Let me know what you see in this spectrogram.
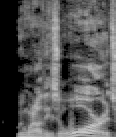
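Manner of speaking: normal talking voice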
